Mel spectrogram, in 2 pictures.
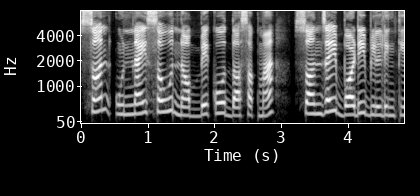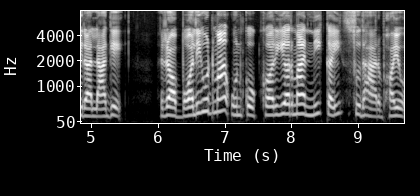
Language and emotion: Nepali, neutral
